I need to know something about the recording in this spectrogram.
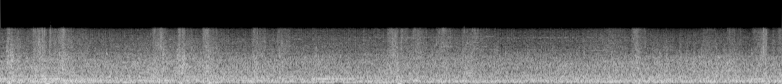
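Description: Tank tracks clatter and squeak.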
